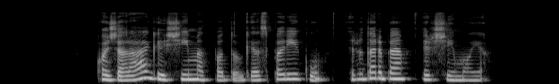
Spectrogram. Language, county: Lithuanian, Alytus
